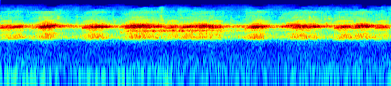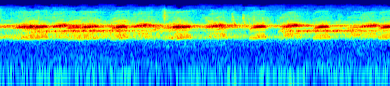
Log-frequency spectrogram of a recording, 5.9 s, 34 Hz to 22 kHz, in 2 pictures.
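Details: Frogs heard at 6 pm, a thick evening chorus of overlapping croaks, quick pulsing rattles rising and falling slightly in loudness throughout.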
